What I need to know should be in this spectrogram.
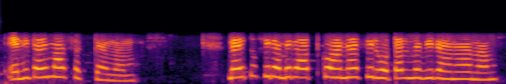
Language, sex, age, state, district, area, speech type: Hindi, female, 18-30, Uttar Pradesh, Jaunpur, urban, conversation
